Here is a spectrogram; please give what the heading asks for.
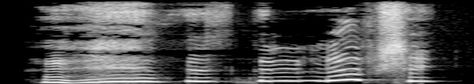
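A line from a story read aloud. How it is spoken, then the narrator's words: Whimpering. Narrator (Russian): захныкал кто-то позади меня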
